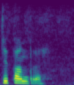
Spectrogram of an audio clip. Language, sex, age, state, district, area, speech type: Santali, female, 30-45, West Bengal, Uttar Dinajpur, rural, read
